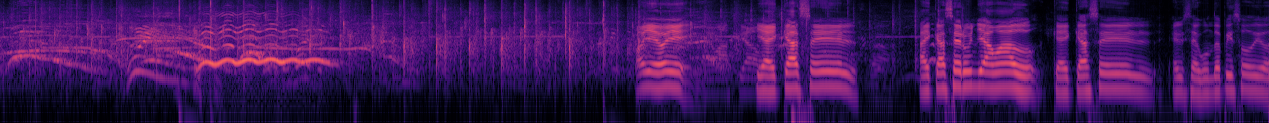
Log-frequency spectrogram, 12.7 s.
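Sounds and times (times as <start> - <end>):
audience applause: 0.0 - 9.8
speech: 6.4 - 12.6.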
